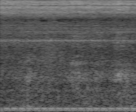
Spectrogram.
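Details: Steady low motor hum with a continuous airy hiss from a compressor nebulizer running during inhalation treatment for a severe cough.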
